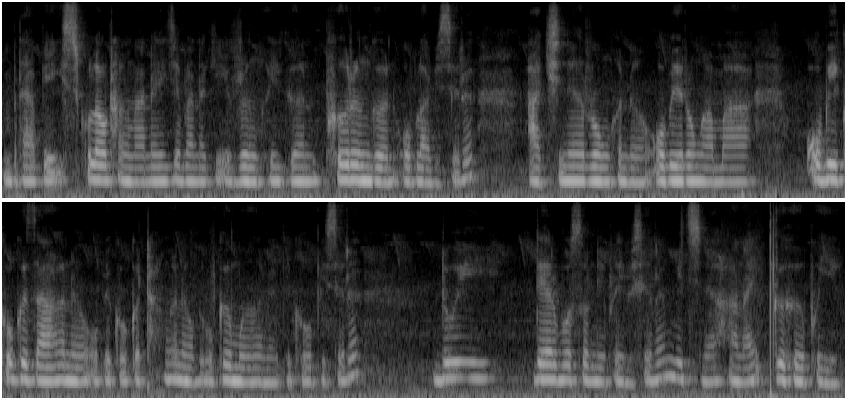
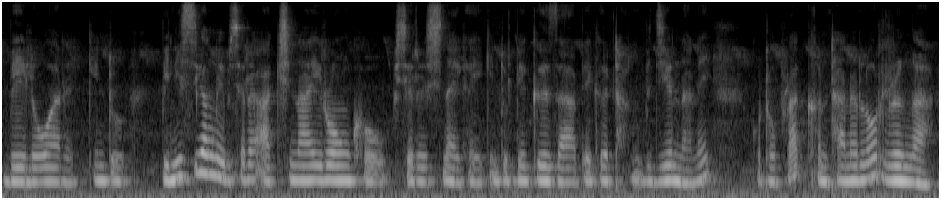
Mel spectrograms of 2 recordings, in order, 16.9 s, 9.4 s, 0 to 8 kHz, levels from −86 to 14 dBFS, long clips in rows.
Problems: none marked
